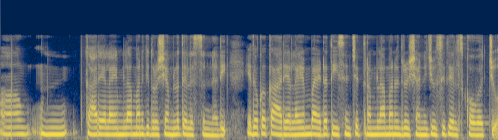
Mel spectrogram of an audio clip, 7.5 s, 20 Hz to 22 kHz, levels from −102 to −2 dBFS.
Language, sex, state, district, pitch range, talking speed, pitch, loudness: Telugu, female, Andhra Pradesh, Krishna, 185-195 Hz, 105 wpm, 190 Hz, -12 LUFS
